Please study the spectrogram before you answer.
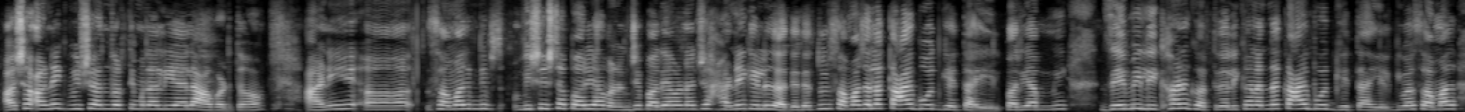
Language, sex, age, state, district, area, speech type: Marathi, female, 18-30, Maharashtra, Sindhudurg, urban, spontaneous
